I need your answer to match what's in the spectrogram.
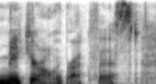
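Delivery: ordinary delivery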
